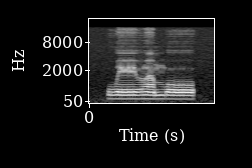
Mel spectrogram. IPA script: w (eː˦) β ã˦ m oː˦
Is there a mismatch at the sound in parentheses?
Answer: no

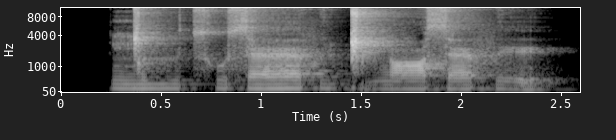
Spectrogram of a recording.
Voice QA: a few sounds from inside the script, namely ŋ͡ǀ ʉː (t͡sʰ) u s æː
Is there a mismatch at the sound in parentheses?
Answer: no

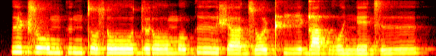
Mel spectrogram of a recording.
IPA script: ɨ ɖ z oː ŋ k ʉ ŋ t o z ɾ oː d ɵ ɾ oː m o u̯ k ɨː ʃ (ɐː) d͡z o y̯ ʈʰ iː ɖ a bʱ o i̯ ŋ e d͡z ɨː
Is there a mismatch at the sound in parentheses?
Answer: no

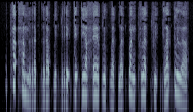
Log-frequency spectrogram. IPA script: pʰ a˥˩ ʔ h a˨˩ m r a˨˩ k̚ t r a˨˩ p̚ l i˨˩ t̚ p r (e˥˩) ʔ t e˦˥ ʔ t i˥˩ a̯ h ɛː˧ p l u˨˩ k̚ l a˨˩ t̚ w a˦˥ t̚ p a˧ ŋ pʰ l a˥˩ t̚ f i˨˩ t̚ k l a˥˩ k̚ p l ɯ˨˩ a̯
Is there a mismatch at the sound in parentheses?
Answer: yes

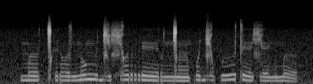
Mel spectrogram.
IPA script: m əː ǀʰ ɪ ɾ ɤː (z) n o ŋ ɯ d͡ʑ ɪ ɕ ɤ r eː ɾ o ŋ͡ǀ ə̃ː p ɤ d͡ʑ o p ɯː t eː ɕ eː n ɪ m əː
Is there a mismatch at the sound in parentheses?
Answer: no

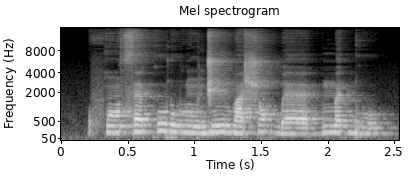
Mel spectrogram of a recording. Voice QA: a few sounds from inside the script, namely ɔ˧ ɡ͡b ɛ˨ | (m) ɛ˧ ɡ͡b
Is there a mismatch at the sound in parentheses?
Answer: no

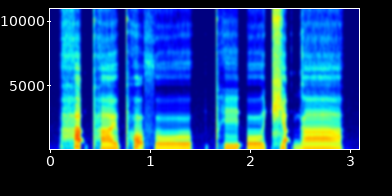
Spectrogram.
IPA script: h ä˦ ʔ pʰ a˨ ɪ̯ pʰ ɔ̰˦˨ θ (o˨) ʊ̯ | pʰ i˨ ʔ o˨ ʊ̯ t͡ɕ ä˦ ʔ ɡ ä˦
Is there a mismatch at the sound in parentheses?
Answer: no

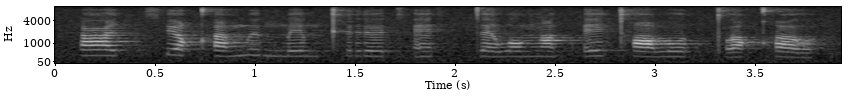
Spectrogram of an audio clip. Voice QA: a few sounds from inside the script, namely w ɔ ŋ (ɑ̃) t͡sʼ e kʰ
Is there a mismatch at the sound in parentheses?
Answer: no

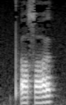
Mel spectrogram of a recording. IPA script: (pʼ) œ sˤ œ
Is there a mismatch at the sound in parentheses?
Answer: no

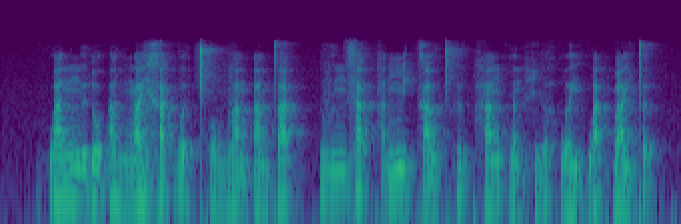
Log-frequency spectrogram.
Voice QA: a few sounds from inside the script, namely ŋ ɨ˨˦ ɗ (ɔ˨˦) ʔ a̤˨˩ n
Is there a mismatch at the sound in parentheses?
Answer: yes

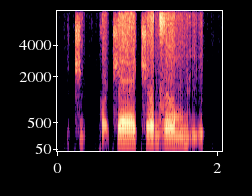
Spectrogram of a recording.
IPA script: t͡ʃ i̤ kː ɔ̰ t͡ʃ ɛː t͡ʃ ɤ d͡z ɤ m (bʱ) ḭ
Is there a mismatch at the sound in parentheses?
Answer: yes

